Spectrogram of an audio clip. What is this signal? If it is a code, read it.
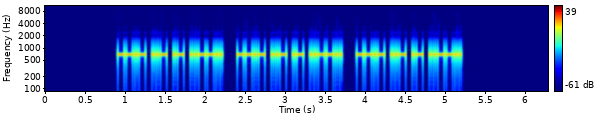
Morse code, heard as a keyed tone, about 44 wpm, 700 Hz. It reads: QUA? QUA? QUA?
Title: Q-Codes Repeated 3x 45wpm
